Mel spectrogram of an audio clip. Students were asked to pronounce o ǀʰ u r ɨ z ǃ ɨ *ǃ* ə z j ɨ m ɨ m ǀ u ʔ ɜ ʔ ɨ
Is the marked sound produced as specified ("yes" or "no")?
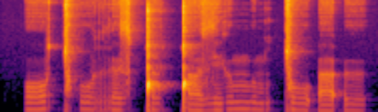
yes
